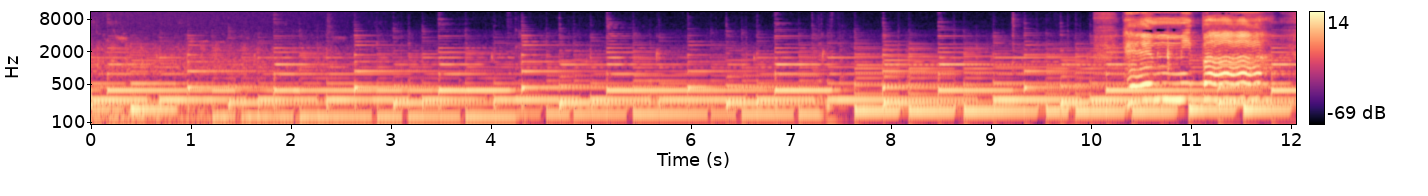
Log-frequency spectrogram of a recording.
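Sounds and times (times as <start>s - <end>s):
acoustic guitar playing: 0.0s - 12.0s.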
